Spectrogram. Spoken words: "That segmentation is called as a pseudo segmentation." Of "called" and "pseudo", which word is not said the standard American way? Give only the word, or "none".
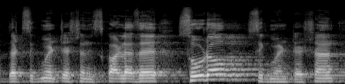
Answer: none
